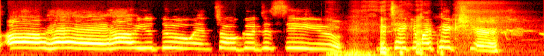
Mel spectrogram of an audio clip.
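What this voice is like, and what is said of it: Put-on Italian-sounding accent. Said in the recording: “I feel like that was like an Italian accent. I meant to do more of a Spanish”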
